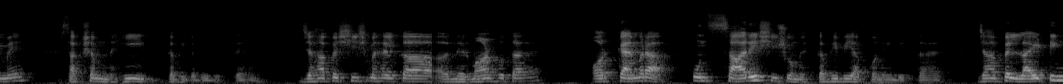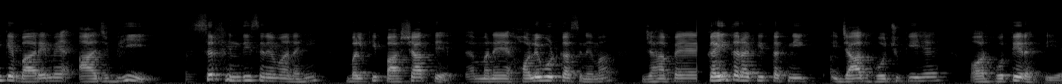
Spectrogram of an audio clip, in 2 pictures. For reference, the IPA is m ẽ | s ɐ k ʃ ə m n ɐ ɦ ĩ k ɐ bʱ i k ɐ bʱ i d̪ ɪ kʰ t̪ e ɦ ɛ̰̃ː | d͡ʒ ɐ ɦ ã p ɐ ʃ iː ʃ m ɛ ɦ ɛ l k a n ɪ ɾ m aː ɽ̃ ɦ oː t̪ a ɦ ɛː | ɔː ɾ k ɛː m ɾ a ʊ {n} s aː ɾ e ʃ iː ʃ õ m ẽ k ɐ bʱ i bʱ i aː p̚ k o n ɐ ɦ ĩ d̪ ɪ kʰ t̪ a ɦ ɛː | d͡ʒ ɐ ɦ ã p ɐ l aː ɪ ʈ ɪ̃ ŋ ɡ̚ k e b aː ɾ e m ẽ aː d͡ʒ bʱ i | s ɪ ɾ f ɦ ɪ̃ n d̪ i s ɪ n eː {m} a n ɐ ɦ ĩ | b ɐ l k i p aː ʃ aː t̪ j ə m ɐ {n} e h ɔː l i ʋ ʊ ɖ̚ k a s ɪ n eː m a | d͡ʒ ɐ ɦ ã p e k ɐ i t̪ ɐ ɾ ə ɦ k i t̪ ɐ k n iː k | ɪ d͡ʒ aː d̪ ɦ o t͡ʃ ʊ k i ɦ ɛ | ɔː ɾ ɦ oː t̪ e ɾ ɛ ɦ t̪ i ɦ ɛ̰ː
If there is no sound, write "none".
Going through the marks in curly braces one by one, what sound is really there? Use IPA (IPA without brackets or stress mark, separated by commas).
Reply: n, m, n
